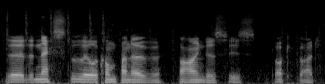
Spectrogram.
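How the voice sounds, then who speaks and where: A blunt, sweary man with a fairly low voice talks quickly to his squad mates. It is casual chatter from an online military game. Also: little pitch movement, a bit bright.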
